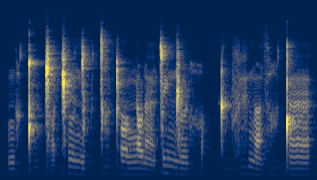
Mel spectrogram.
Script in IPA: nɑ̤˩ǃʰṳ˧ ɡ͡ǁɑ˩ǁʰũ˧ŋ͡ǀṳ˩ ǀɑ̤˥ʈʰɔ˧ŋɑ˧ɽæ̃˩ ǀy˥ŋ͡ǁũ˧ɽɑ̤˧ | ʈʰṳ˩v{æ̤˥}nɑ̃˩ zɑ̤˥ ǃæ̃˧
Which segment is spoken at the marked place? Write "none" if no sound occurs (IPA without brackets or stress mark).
æ̤˥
